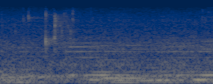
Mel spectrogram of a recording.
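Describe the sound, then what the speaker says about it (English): Marinade sauce poured over six pieces of chicken tender, giving a soft, close wet drip and squish of liquid landing on meat, steady and quiet for about a second. "We're just gonna pour some on the chicken,"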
